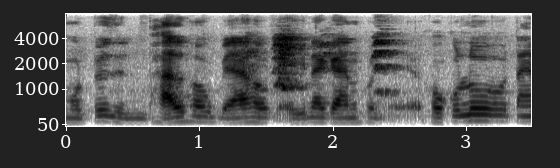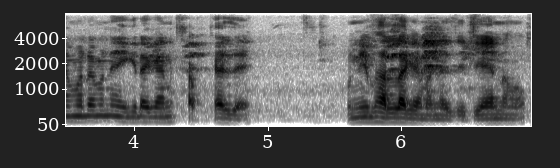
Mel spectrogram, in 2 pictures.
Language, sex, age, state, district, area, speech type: Assamese, male, 18-30, Assam, Lakhimpur, rural, spontaneous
